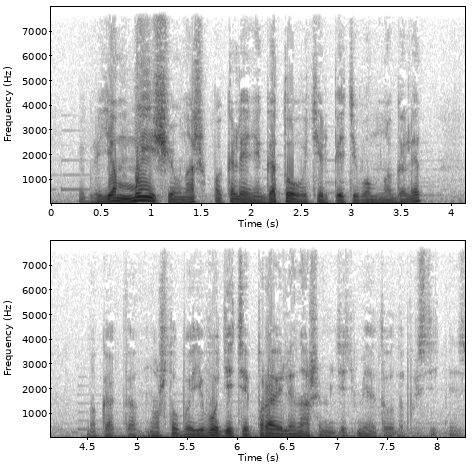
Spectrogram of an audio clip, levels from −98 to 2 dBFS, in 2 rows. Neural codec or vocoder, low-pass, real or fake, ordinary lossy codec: none; none; real; none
